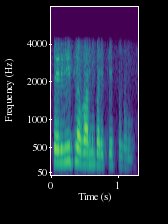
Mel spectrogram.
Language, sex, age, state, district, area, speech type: Tamil, female, 18-30, Tamil Nadu, Thanjavur, urban, conversation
